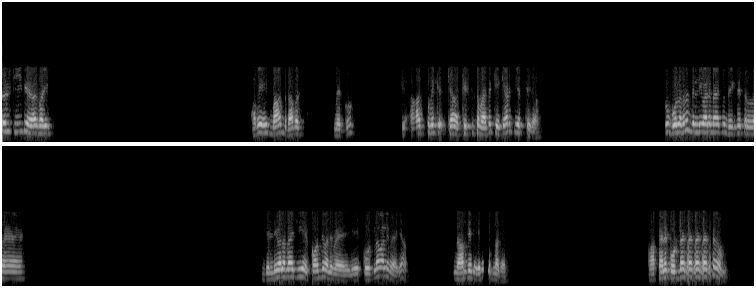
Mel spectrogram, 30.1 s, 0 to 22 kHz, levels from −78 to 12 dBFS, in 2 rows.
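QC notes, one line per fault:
28.74–29.19 s, CD stuck on one turn: a scratch kicks the laser back by one track at the same point of each rotation, so the player keeps rereading the same short stretch instead of moving on. The speech locks into a 0.15 s fragment that plays three times, with a brief mute at every jump, giving a rapid, even stutter of about seven repeats per second before playback continues through the narrow, phone-like band of the Speex path.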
